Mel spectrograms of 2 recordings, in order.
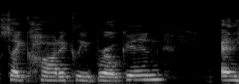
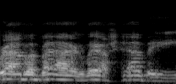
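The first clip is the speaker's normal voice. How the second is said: fake-evil, slow, dragged-out, creaky, sinister voice; 4 dB louder than usual. Mocking how the actress voiced Angela: Angela voice like a kid trying to sound evil. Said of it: "like when a kid is, like, trying to sound evil".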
